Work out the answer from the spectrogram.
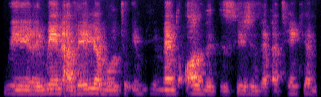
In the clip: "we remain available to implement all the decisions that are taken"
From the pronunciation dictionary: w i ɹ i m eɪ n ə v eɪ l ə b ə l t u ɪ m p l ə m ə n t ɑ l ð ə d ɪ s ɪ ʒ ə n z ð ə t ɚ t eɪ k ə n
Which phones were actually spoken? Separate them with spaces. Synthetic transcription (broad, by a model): w i ɹ i m eɪ n ə v eɪ l ə b ə l t u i m p l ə m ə n t ɑ l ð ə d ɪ s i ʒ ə n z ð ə t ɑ t eɪ k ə n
